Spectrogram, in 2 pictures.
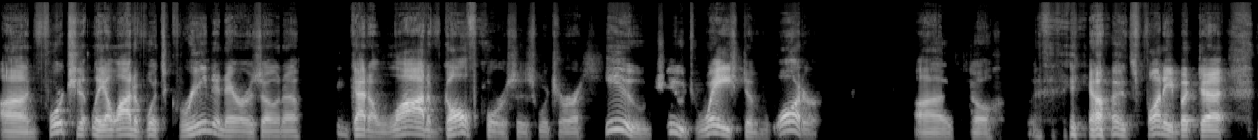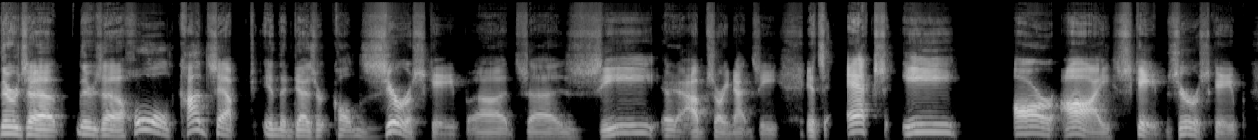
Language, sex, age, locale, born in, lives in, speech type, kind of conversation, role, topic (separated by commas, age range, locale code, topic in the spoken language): English, male, 55-59, en-US, United States, United States, conversation, podcast, guest, In what ways do plants and trees contribute to a healthier environment for people?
